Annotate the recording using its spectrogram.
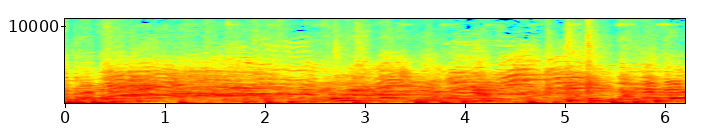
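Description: Fight crowd shouting and cheering, many voices yelling over one another, with a regular low beat underneath at about two thumps a second.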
